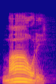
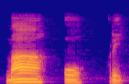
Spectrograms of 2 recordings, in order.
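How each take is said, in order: First: Said in the usual way. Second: "Māori" slowly split as Mā, o, ri; slow teaching breakdown of "Māori"; broken into syllables. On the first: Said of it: "pronounce these words correctly". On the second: Shown as a demonstration. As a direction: sound out each part of "Māori" with gaps. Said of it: "break down the words first".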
